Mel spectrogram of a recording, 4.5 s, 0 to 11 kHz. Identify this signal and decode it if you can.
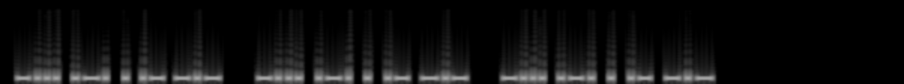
Morse code, heard as a keyed tone, about 49 wpm, 250 Hz. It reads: BREAK BREAK BREAK
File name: morse / morse-training-50WPM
